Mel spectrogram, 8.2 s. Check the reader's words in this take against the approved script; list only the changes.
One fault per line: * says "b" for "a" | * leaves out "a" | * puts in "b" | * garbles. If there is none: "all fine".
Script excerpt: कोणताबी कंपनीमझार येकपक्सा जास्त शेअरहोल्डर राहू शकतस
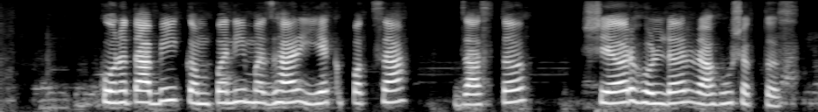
all fine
